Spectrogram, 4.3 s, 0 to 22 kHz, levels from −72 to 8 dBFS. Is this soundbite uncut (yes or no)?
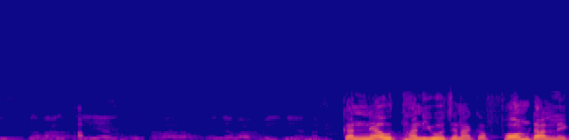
no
